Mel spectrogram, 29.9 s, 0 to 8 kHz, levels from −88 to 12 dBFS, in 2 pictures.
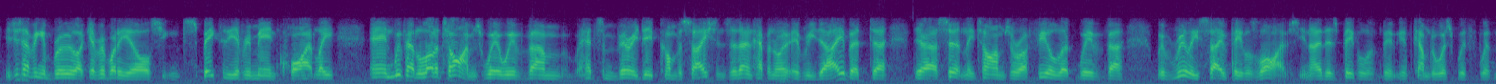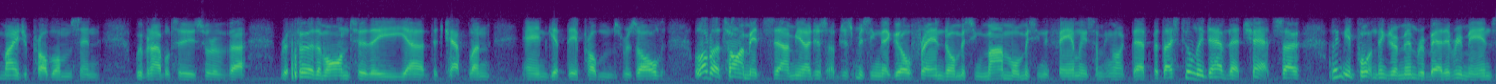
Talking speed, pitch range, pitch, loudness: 260 wpm, 100-115 Hz, 105 Hz, -20 LUFS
